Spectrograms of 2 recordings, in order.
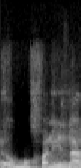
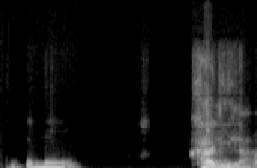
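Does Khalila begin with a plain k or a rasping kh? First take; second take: kh; k. First: Khalila begins with a rasping throaty kh sound. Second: Khalila begins with a plain k sound. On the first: The speaker calls it right. "pakai kho" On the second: The speaker calls it wrong. "pakai k"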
